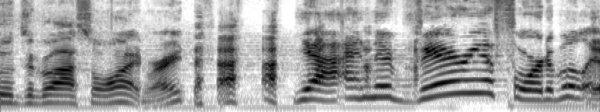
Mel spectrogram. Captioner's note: laughs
